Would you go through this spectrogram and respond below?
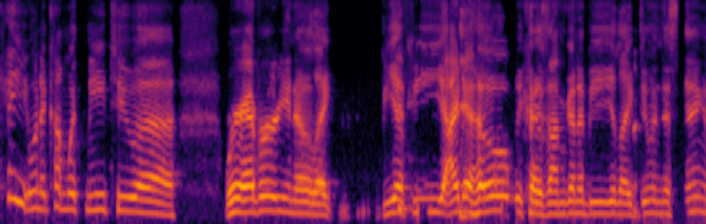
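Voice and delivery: high mock lady voice. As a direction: voice her high and bright. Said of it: "the lady's like".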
